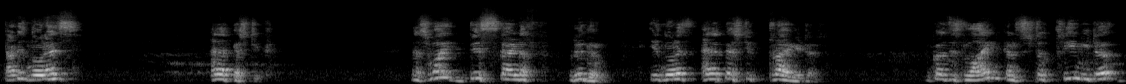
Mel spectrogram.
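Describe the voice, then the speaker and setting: A woman lectures on poetry like a classroom teacher. She explains methodically and often restates a point in plainer words. Her voice sits at a middle pitch and sounds roomy, picked up from some distance away. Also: warm tone. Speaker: English teacher.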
